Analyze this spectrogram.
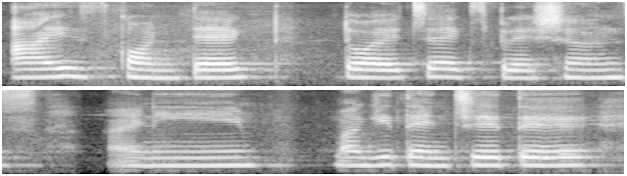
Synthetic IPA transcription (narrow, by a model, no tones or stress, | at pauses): ajd͡zkɔ̃ɳʈɛk̚ʈ | ɖɔjat͡ɕaekspɾeɕəns | a̰ɽ̃i | maɡiːt̪jãɲt͡ɕet̪e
